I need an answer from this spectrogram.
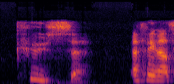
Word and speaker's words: kos: it's lovely yeah so you spell it Kos but it's sort of like coos I think that's how you pronounce it coos like that so it's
